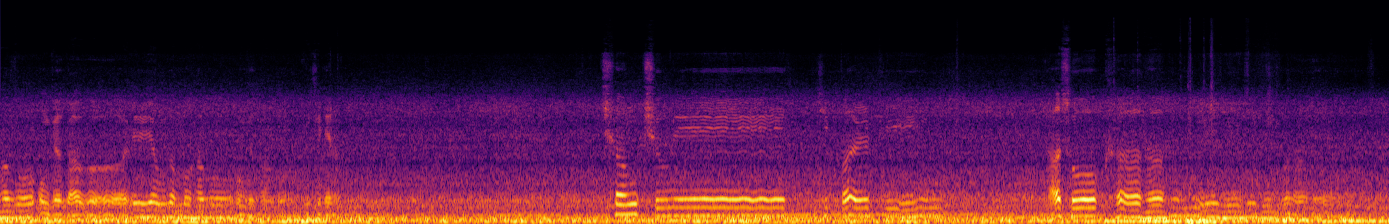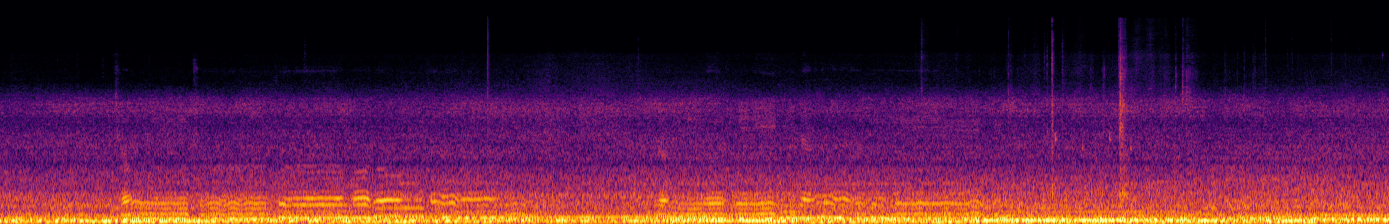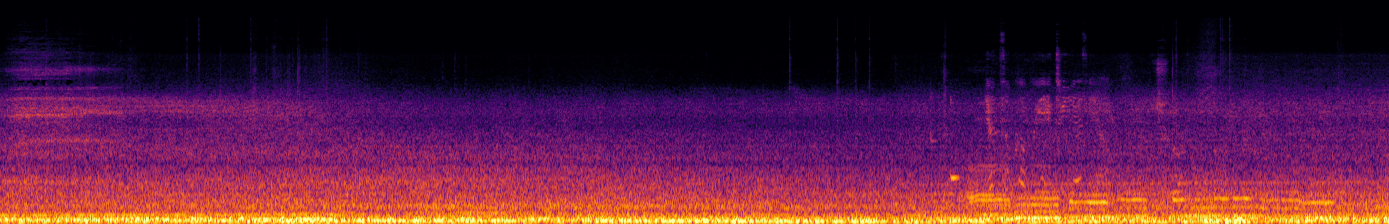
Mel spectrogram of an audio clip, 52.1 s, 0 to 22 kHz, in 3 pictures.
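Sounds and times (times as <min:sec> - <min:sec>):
road and engine rumble in car: 0:00.0 - 0:52.0.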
